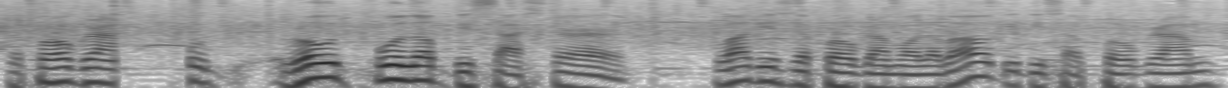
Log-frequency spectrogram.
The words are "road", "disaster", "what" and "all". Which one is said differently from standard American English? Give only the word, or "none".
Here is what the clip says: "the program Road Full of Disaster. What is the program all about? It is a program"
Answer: disaster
